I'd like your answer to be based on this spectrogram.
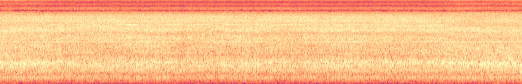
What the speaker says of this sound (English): We'll go ahead and blow dry it though, just to kind of set it a little bit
